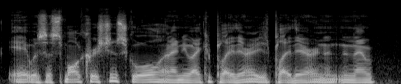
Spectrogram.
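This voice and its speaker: Speaking at a very fast pace with an American accent, a man with a fairly low pitch shows lively intonation and vocal fry. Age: 60s. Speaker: business chairman and former coach. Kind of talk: interview.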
